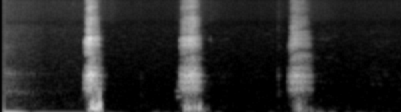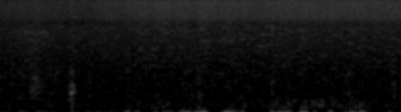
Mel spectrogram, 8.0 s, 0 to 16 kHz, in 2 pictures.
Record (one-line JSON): {"exhalation_length": "8.0 s", "exhalation_amplitude": 32768, "exhalation_signal_mean_std_ratio": 0.2, "survey_phase": "beta (2021-08-13 to 2022-03-07)", "age": "18-44", "gender": "Male", "wearing_mask": "No", "symptom_fatigue": true, "symptom_onset": "10 days", "smoker_status": "Current smoker (11 or more cigarettes per day)", "respiratory_condition_asthma": false, "respiratory_condition_other": false, "recruitment_source": "REACT", "submission_delay": "2 days", "covid_test_result": "Negative", "covid_test_method": "RT-qPCR"}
